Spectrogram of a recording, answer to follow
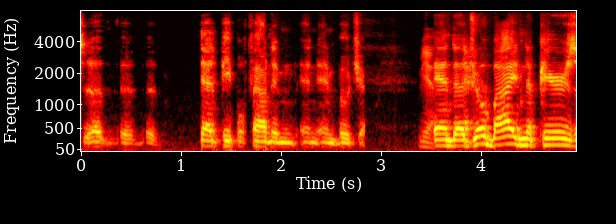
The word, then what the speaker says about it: Bucha: well, I believe it's pronounced Bucha, but I'm lazy and American, and therefore I butcher every language I ever try, and it often comes out Buka.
